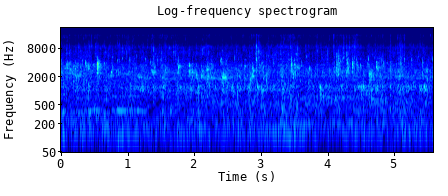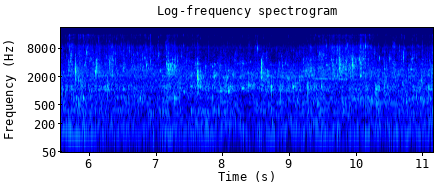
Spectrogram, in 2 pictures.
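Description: Kitchen tap running into a stainless steel sink while whole tilapia are rinsed by hand under the stream, with small splashes and drips as the water runs over the fish.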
